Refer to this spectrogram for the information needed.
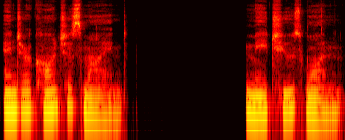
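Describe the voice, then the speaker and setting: A woman leading guided sleep hypnosis in a soft, breathy, near-whispered voice, gentle and measured, with long pauses, close on the microphone. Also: fairly low pitch, fairly even intonation, no echo.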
